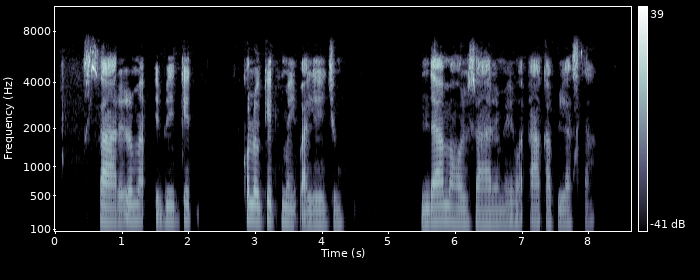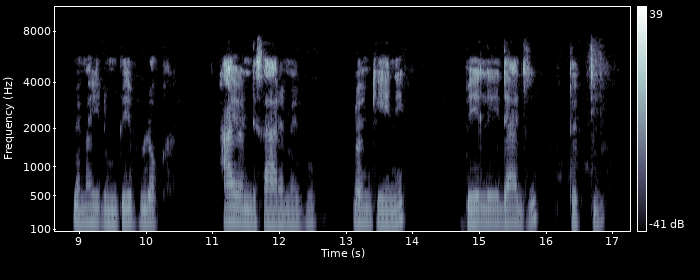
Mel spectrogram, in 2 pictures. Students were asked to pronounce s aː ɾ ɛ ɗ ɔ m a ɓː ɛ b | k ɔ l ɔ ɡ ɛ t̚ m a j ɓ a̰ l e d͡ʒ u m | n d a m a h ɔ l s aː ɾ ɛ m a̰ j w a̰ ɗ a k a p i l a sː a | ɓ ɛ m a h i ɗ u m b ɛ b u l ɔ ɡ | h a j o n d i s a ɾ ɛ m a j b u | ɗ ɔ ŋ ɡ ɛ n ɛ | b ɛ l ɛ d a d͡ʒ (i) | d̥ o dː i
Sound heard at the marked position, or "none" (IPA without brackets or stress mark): i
